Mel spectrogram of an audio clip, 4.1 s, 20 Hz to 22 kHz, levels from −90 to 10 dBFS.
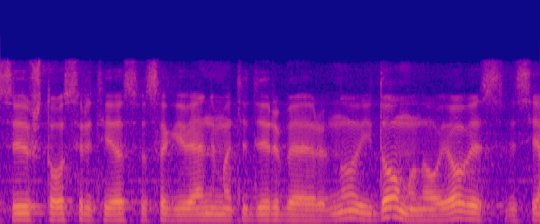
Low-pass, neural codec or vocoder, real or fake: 7.2 kHz; none; real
